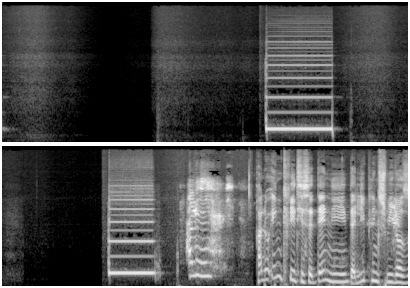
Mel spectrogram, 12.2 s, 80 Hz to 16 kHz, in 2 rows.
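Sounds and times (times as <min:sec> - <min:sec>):
buzzy telephone ringback tone while placing a call: 0:03.9 - 0:05.0, 0:07.7 - 0:08.4
speech: 0:09.9 - 0:12.1.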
